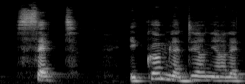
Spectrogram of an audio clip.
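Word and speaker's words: sept: 7 c'est une exception on l'écrit avec P t à la fin mais on ne prononce pas le P par contre on prononce le T 7 et comme la dernière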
